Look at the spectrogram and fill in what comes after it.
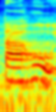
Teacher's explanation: apicoalveolar ini melibatkan ujung lidah yang ditempelkan pada gusi. Nah, seperti contoh pada gambar ini, panah atas ini menunjukkan ujung lidah dan panah bawah itu menunjukkan gusi. · Ini merupakan letupan tak bersuara.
